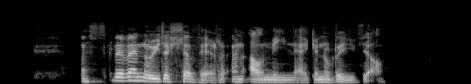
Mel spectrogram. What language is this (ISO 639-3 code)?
cym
